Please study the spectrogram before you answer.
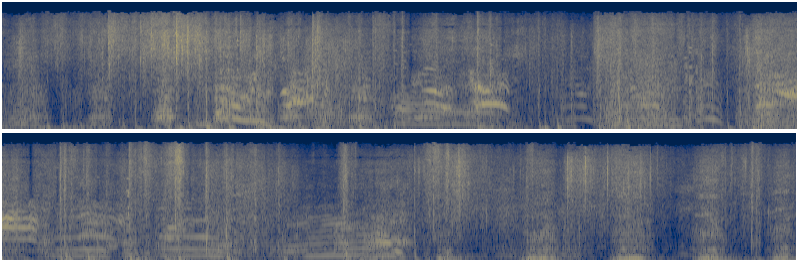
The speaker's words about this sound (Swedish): vi klämmer in scenen här lite fort bara får vi höra hur det kan låta att bli attackerad av en björn.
